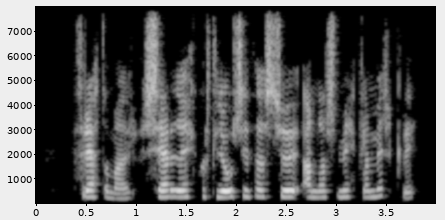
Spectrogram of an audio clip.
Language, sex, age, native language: Icelandic, female, 14, Icelandic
